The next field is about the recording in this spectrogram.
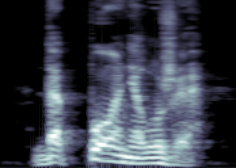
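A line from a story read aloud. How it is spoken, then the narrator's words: Grumbled. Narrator (Russian): проворчал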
